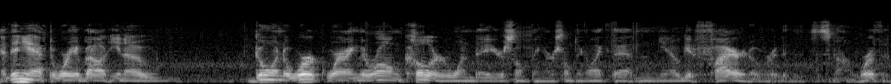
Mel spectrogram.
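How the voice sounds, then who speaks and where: Against noticeable background noise, a man with a slight Southern US accent and a very deep, low pitch talks at a fairly quick pace with lively intonation. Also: big swings in loudness. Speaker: vlogger. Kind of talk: casual monologue vlog. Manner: calm; halting, repeats words.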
